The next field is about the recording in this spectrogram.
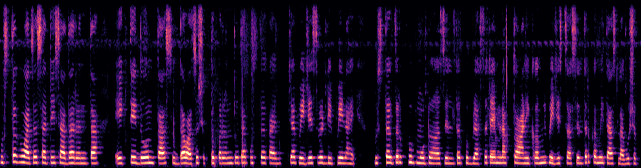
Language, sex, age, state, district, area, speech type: Marathi, female, 18-30, Maharashtra, Yavatmal, rural, spontaneous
